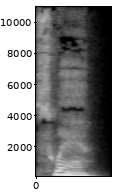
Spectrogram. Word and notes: swear: British English

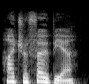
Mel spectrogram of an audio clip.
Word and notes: hydrophobia: British English

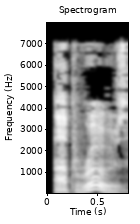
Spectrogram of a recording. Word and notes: uprose: British English

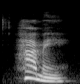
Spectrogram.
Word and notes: hammy: British English

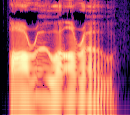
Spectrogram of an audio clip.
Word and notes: roro: British English

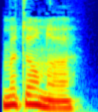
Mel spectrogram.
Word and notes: madonna: British English

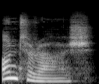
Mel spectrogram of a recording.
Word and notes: entourage: British English

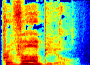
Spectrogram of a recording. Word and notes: proverbial: British English

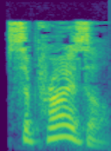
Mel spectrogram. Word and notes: surprisal: British English

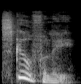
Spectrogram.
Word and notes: skilfully: British English

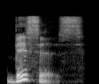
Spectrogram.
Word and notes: byssus: British English

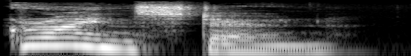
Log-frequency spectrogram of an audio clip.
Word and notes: grindstone: British English

